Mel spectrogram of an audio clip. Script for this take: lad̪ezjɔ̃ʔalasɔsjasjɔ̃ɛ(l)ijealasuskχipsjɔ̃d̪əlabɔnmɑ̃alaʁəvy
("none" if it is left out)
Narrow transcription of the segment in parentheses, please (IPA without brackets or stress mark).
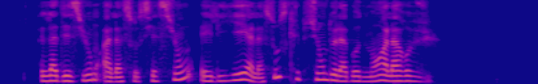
l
